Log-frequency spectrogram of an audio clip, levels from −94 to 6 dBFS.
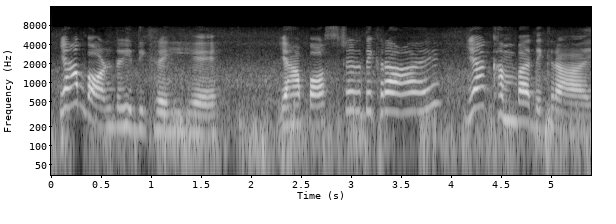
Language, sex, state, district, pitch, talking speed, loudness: Hindi, female, Uttar Pradesh, Jalaun, 215 Hz, 200 wpm, -16 LUFS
